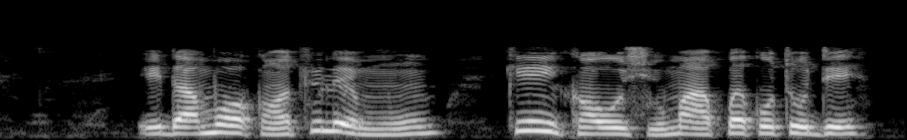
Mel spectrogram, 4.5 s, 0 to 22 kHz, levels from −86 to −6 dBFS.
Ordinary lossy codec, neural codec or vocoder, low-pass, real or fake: none; none; 5.4 kHz; real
